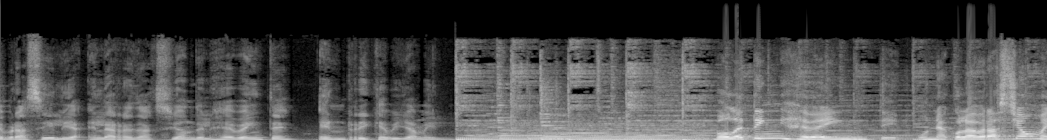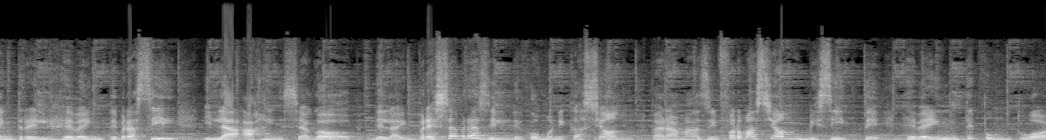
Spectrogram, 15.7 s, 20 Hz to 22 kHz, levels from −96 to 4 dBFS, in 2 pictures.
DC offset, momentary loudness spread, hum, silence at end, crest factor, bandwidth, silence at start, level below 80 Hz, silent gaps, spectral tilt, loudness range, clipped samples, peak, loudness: under 0.1%; 11 LU; none; 0 s; 16 dB; 17 kHz; 0 s; -34 dBFS; none; -4.5 dB/octave; 8 LU; under 0.1%; 0 dBFS; -15 LUFS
